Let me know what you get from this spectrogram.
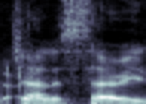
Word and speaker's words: Janissary: So how did you just pronounce that? Because that's where I what Janissary. I, I, said Janissary because I've heard uh, Craigie Zildjian um, pronounce it that way. Who's obviously the daughter of Armand, and um, I've heard Janissary. What did you say? Janissary is how I would say it.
